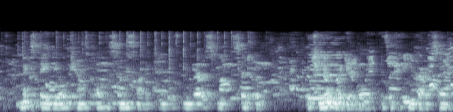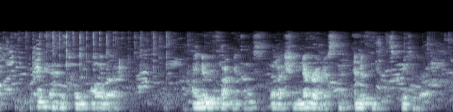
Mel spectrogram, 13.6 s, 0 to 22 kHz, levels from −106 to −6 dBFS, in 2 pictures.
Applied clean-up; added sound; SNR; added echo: classical method WPE with log-MMSE.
